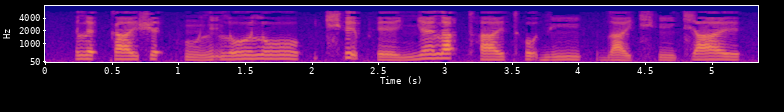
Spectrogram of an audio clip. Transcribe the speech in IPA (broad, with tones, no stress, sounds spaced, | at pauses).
l ɛ˦ ʔ k a˦ ɪ̯ ʃ ɛ˦ ʔ pʰ ũ˨ l ĩ˦˨ l o˦ ʊ̯ l o˦ | t͡ɕʰ ḛ˦˨ pʰ e˨ ɪ̯ ɲ ɛ˦ l ä˦ ʔ tʰ a˦ ɪ̯ tʰ o̰˦˨ d ĩ˦ | d a˨ ɪ̯ t͡ɕʰ ĩ˨ t͡ɕ a˦ ɪ̯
